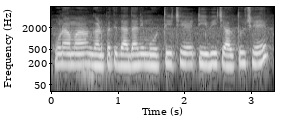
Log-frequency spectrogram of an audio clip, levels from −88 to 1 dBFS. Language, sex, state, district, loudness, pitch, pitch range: Gujarati, female, Gujarat, Valsad, -14 LUFS, 185 Hz, 180-195 Hz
